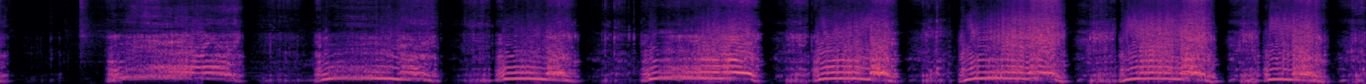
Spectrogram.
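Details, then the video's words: Captive male lion at Cheetah Experience, South Africa, roars up close in a steady series of deep, moaning grunts, each rising and falling in pitch. "Nice Roaring Lion At Cheetah Experience"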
